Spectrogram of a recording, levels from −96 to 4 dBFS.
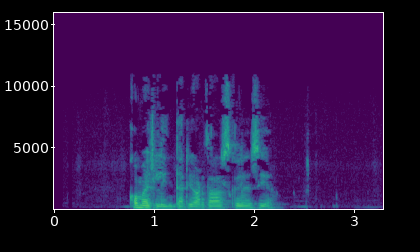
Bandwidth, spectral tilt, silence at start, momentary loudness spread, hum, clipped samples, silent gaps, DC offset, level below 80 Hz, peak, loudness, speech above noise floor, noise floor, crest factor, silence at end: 11.5 kHz; -4.5 dB/octave; 0.75 s; 9 LU; none; under 0.1%; none; under 0.1%; -82 dBFS; -12 dBFS; -31 LUFS; 42 dB; -73 dBFS; 22 dB; 1.1 s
